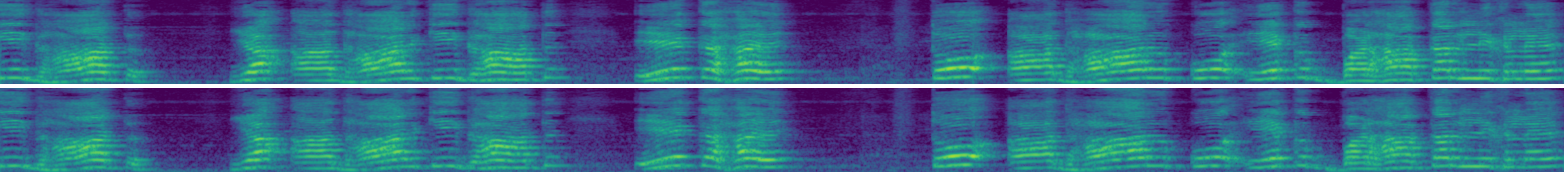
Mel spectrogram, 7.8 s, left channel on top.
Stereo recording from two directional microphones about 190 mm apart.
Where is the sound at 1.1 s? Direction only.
15° left (ahead or behind).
